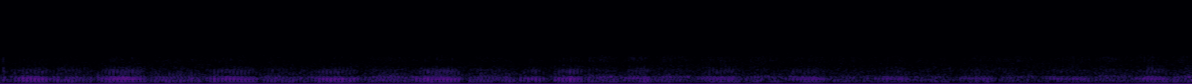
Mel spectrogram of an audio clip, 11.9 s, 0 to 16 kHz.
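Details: A petted male house cat purrs in a quiet room, recorded 16 March 2018; a low vibrating drone pulses about once per second, each inhale and exhale clearly marked, for twelve seconds.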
